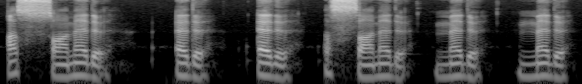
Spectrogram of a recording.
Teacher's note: ici, on a une qalqala, une résonance, le rebond du point d'articulation.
